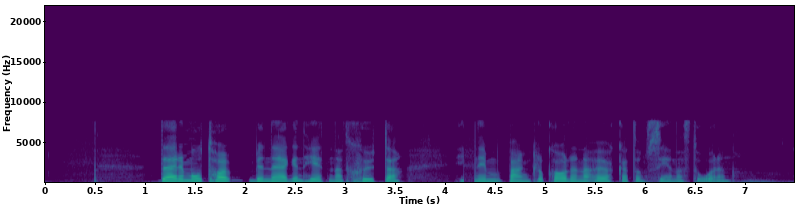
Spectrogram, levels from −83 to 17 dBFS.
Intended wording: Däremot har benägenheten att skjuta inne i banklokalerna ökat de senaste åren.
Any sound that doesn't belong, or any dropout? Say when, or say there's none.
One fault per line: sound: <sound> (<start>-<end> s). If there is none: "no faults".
sound: dropout (4.2-4.3 s)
